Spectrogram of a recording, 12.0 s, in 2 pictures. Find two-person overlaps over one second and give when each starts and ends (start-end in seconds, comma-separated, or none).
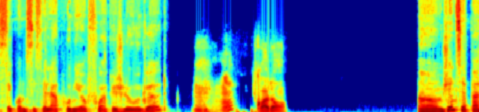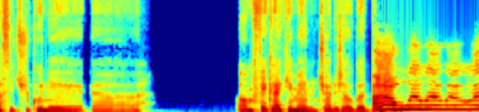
none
